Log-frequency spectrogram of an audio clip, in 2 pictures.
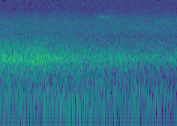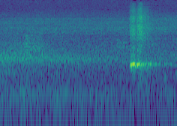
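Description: A narrow-gauge steam train running as it pulls away, its steady noise slowly fading. About six seconds in there is a sudden short sharp sound with a brief hooting tone.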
